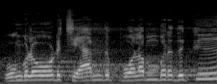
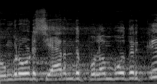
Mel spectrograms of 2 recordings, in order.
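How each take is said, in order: First: Said in the usual way. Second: A touch louder on உங்களோடு. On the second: Shown as a demonstration. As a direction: push up the volume on the repeat. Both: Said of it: "சத்தமா சொல்லுங்க".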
